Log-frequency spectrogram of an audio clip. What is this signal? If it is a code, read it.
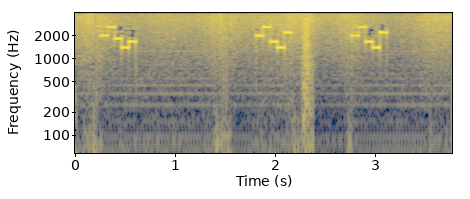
Five-tone selective call (ZVEI), heard as quick runs of five tones, tones of about 70 ms. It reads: 88746 88649 88649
